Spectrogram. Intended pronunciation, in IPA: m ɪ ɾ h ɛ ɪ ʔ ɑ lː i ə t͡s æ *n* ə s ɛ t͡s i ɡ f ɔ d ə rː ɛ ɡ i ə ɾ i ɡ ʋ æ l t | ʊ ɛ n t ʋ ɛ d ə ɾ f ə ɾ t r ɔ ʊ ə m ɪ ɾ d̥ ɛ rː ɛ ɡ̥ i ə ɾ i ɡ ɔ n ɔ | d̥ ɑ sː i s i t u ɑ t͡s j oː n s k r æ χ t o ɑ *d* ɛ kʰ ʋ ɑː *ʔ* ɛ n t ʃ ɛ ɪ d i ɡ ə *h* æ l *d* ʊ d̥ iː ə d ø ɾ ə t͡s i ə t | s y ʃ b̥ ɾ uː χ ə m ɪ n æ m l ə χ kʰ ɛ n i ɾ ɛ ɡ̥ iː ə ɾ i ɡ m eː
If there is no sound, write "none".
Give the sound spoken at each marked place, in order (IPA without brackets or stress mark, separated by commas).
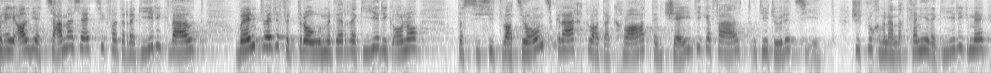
m, d, t, f, t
